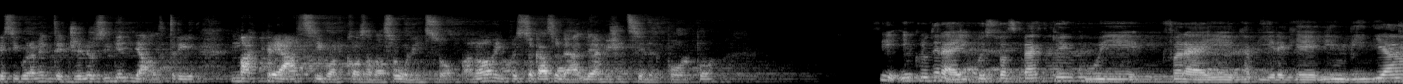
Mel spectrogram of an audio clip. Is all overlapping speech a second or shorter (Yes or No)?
Yes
